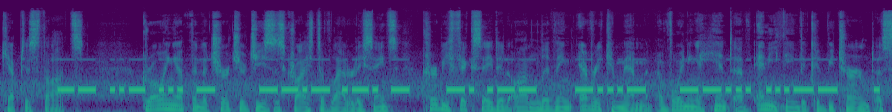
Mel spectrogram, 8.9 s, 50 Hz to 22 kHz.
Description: Morse code, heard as a keyed tone, hand-sent with a straight key, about 25 wpm, 840 Hz, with radio static and speech in English. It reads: MUST QRT NW <BT> 73 …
